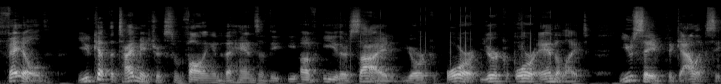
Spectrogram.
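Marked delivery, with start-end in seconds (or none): none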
